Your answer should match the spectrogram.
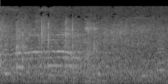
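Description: Indistinct distant voices carrying across an open football ground over a steady low background hum, with no clear words.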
